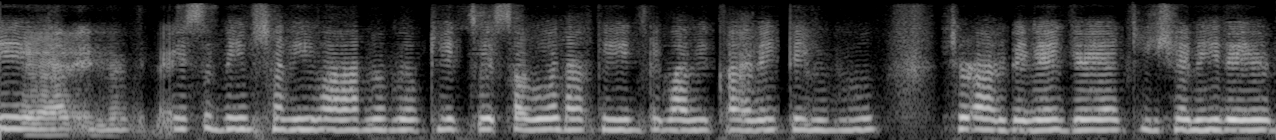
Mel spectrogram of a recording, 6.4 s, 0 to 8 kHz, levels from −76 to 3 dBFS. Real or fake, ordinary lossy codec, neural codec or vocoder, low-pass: fake; AAC, 32 kbps; codec, 16 kHz, 0.5 kbps, FreqCodec, smaller model; 7.2 kHz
